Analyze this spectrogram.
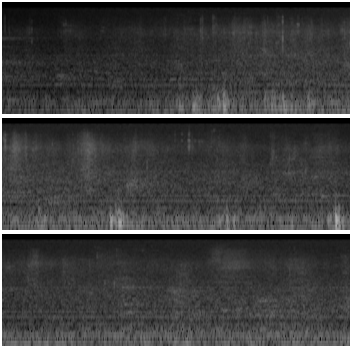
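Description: Men and women murmur softly in a large echoing hall.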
